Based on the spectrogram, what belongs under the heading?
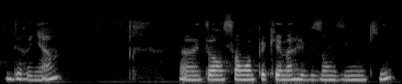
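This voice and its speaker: A woman teaching a live online class who explains patiently and repeats each example slowly. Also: medium pitch, steady tone, warm tone, slightly rough, no room sound. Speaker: French teacher.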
